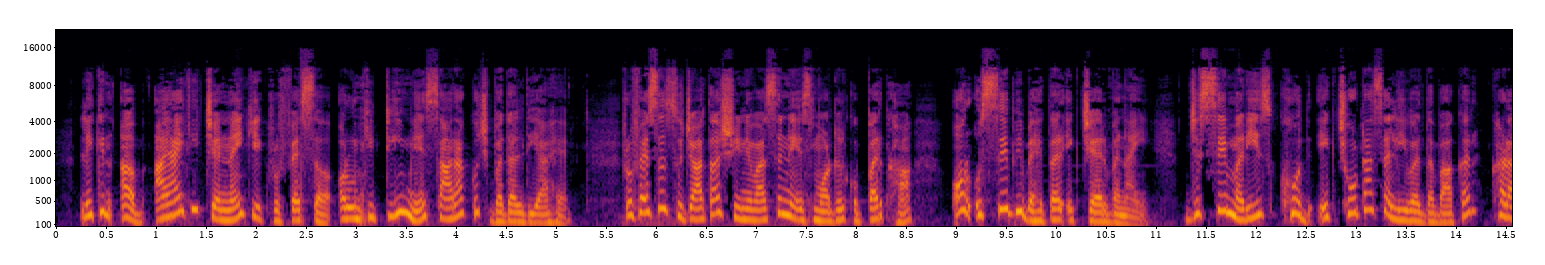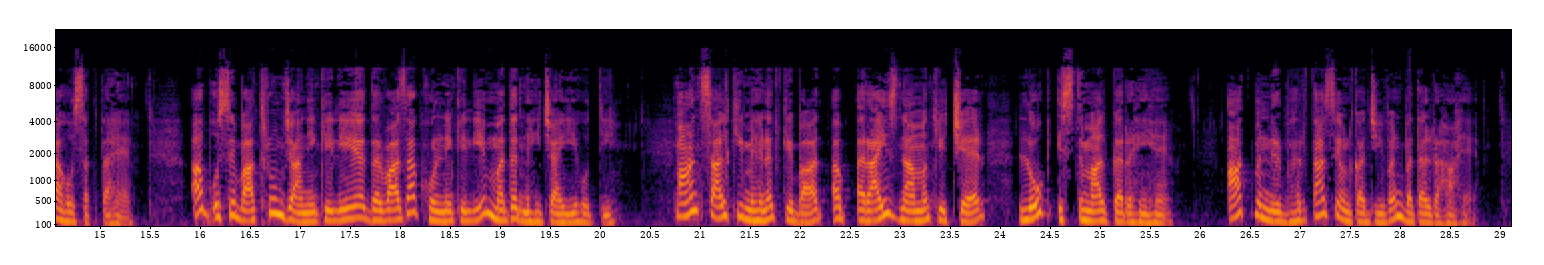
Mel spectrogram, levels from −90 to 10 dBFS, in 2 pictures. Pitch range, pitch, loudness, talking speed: 145-235 Hz, 170 Hz, -18 LUFS, 165 wpm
